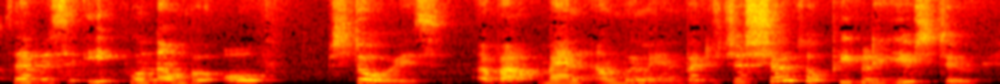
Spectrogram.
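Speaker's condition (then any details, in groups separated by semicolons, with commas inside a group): MND, mild; speech slightly affected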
